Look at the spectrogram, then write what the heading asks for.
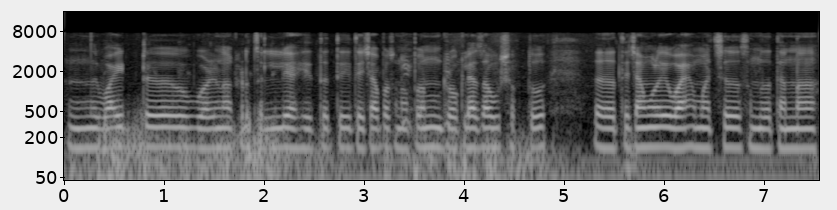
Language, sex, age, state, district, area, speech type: Marathi, male, 18-30, Maharashtra, Hingoli, urban, spontaneous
